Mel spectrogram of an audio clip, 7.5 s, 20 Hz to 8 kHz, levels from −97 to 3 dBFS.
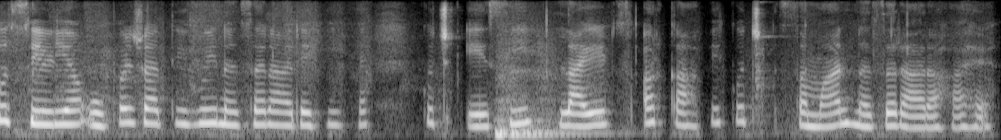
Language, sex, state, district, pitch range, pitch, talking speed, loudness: Hindi, female, Maharashtra, Aurangabad, 225-275 Hz, 250 Hz, 160 wpm, -18 LUFS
